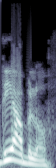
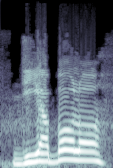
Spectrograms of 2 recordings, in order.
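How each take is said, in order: First: The name is said with two syllables. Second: The name is said with three syllables. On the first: This is the casual market-stall way of saying it. "jak ja to mówię, Diablo" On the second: This is the official name as written. "mówię Diablo, a nie Diabolo"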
